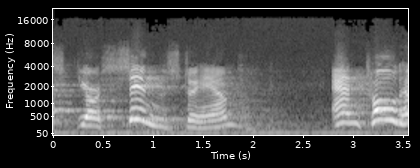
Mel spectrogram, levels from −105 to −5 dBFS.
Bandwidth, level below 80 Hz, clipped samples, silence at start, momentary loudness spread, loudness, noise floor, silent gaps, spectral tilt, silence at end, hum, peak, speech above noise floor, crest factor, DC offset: 16.5 kHz; -48 dBFS; under 0.1%; 0 s; 10 LU; -20 LUFS; -49 dBFS; none; -4 dB/octave; 0 s; none; -4 dBFS; 29 dB; 18 dB; under 0.1%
